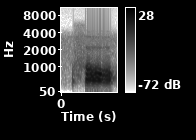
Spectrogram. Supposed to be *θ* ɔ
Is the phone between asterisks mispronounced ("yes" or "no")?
no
